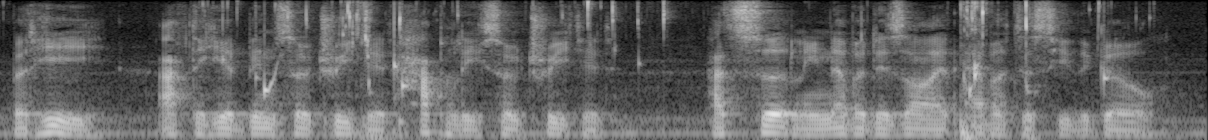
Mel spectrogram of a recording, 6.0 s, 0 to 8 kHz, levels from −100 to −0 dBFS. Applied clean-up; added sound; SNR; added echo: none; Raindrop / Drip / Trickle, dribble; 5 dB; none.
